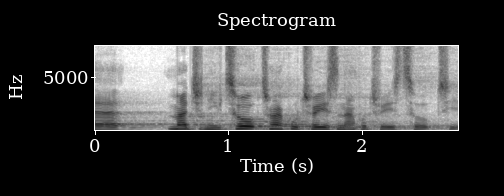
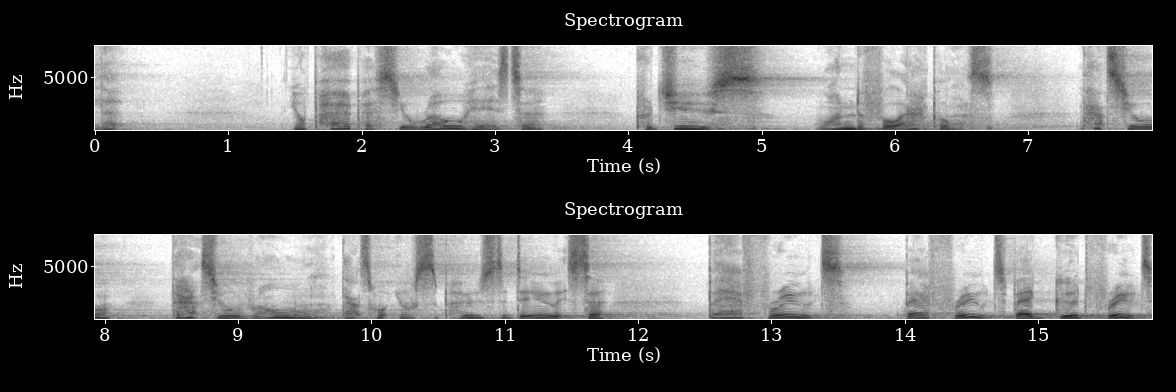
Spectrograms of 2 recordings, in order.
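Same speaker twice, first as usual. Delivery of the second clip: softer, gentler voice, quieter and slower; 2 semitones higher, 7 dB quieter than usual. Speaker shows how you would speak to an apple tree, in a slightly softer voice. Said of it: "put on a slightly softer voice and say".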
